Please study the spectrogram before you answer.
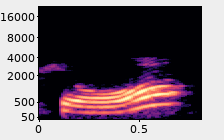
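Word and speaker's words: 今日: So, kyo for today. Again, today in Japanese is kyo. So this is a one syllable only.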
